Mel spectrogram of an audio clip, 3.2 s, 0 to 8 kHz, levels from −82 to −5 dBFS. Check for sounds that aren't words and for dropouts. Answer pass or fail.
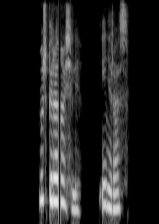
fail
